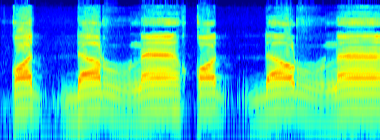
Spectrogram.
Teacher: dibaca tabkhim sehingganya pangkal lidah kita ya pangkal lisan kita itu naik terangkat ke atas ketika kita mengucapkannya ditebalkan huruf rnya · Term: dibaca tebal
